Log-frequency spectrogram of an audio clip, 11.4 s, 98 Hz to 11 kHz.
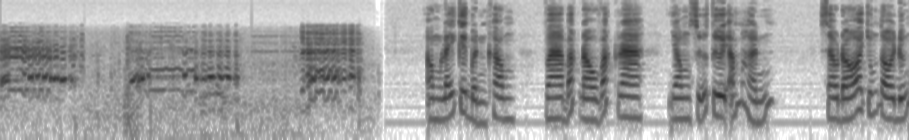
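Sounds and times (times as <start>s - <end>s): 
female goat bleating in the back of a vehicle: 0.0s - 3.0s, 3.8s - 4.6s
faint hum: 0.0s - 11.3s
speech: 5.4s - 9.7s, 10.3s - 11.3s.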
